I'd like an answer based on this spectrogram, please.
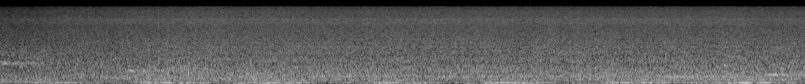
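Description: Steady rushing noise, like flowing water, with a low pulsing rumble beneath it.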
